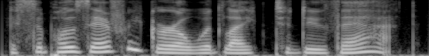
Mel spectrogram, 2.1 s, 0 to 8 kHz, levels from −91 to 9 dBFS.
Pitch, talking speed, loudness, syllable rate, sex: 210 Hz, 250 wpm, -17 LUFS, 6.4 syllables/s, female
